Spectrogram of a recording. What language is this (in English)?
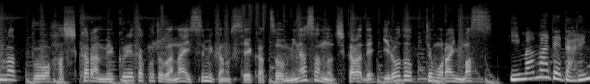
Japanese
